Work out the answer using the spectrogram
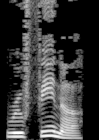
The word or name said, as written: rufina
